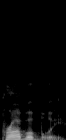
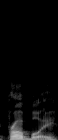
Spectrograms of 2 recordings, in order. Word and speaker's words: probably: the state's college campuses you will hear youngsters saying the word probably probably three syllables however you get out in the puck a brush of Maine and you're going to hear that reduce down to two syllables probably probably as in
